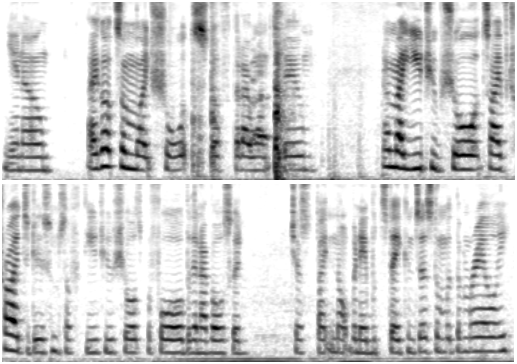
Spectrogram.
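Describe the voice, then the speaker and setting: A woman with a high voice talks through her gameplay, chatty and wandering from one topic to the next. Her pitch sits high but stays fairly level, without much rise and fall. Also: little pitch movement, a little fast, a little hiss or hum. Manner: rambling and chatty, drifting off topic. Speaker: gaming YouTuber. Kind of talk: casual commentary while playing a game.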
